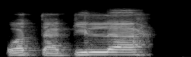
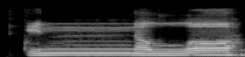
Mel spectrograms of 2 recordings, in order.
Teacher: hukum tajwidnya itu lam jalalah tafkhim, dibaca tebal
